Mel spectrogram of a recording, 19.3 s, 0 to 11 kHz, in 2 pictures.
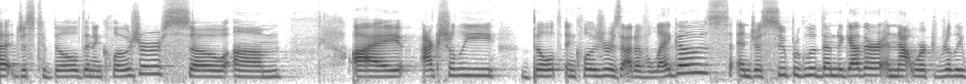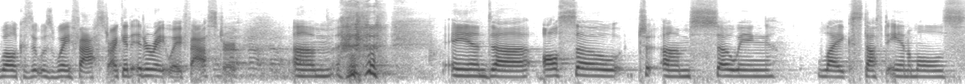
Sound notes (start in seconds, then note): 11.9 laughs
